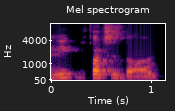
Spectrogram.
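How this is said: It is said in a casual, offhand tone. The news is treated as unremarkable. The speaker calls it wrong. "so flippantly"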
